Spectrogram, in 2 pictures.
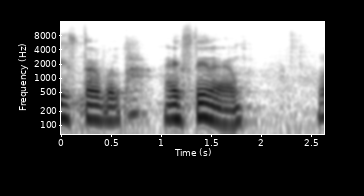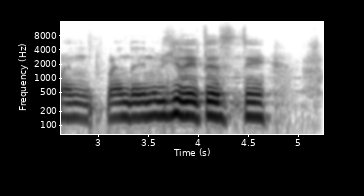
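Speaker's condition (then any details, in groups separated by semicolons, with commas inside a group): Cerebral palsy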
